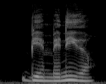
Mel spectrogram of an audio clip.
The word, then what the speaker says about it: bienvenido: Say hola, bienvenido. The first syllable, bien, is similar to vie in Vienna. The last syllable, do, sounds similar to the word do, being the O sound shorter.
